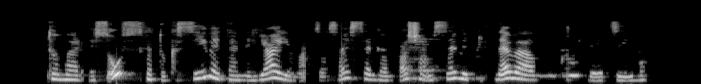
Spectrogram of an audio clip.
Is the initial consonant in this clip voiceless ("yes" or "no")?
yes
